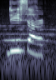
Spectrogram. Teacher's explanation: In the word desert, verb meaning to abandon, the stress shifts to the second syllable desert. By emphasizing different syllables, the meaning of the word changes, illustrating how crucial word stress is for clear communication.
